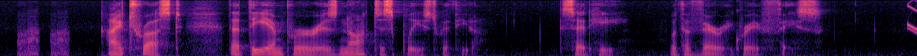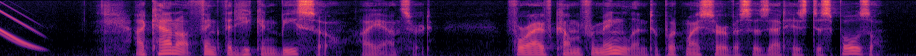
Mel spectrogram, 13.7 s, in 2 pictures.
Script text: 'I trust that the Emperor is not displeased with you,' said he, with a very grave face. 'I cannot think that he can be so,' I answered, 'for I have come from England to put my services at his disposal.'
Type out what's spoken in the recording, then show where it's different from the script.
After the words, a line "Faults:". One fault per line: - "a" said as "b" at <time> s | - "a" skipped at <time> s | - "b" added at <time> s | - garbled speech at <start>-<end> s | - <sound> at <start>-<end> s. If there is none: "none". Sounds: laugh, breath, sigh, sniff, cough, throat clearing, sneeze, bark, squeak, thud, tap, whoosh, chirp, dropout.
'I trust that the Emperor is not displeased with you,' said he, with a very grave face. 'I cannot think that he can be so,' I answered, 'for I have come from England to put my services at his disposal.'
Faults:
- laugh at 0.1-0.5 s
- chirp at 6.8-7.3 s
